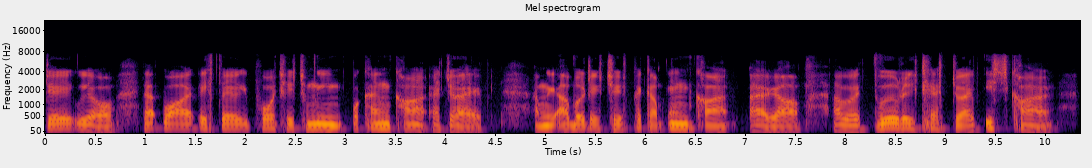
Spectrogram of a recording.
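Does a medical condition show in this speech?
Yes: deafness; cannot hear well, compensates by focusing visually on surroundings.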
